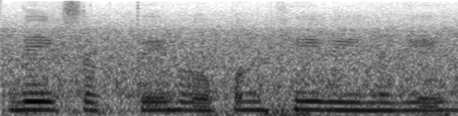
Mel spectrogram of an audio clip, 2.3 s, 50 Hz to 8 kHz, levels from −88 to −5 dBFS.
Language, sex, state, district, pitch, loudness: Hindi, female, Haryana, Jhajjar, 200 Hz, -16 LUFS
